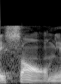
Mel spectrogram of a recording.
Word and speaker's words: psalm: I think it's funny, you know, Joe Biden made that statement this week, you know, the palmist, you know, doesn't know how to say psalm, you know, doesn't realize that the P is silent.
